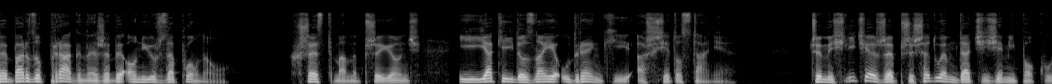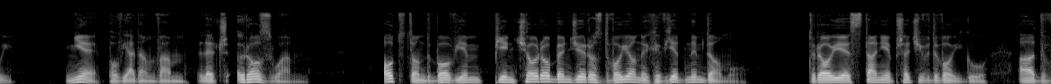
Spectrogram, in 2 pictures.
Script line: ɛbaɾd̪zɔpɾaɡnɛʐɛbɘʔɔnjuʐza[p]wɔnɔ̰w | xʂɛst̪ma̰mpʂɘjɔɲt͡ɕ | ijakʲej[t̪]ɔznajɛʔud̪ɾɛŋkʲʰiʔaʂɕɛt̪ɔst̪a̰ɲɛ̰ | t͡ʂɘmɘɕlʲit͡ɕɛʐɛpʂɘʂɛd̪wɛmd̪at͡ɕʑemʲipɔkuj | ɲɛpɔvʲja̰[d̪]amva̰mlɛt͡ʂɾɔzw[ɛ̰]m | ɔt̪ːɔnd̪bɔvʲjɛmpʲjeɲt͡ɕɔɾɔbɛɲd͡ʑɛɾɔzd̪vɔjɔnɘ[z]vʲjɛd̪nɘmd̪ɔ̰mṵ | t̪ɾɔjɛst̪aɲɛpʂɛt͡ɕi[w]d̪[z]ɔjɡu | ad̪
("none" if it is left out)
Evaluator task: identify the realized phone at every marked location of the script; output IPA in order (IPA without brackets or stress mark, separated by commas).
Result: p, d̪, d̪, a̰, ɣ, v, v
